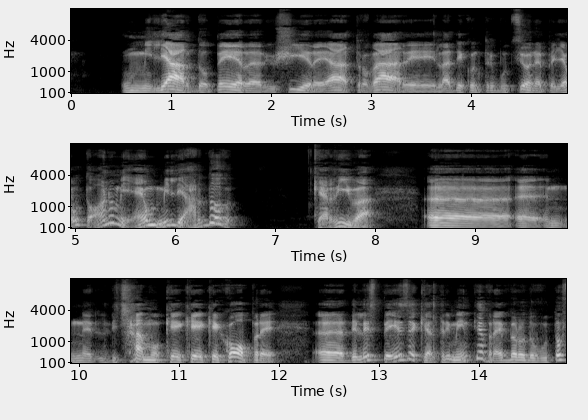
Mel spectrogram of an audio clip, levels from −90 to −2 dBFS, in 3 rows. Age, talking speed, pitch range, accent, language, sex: 50-69, 125 wpm, 100-120 Hz, native, Italian, male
